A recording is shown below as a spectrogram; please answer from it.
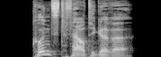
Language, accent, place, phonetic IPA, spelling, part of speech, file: German, Germany, Berlin, [ˈkʊnstˌfɛʁtɪɡəʁə], kunstfertigere, adjective, De-kunstfertigere.ogg
- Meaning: inflection of kunstfertig: 1. strong/mixed nominative/accusative feminine singular comparative degree 2. strong nominative/accusative plural comparative degree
